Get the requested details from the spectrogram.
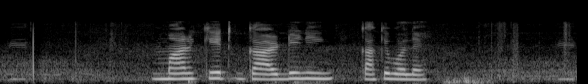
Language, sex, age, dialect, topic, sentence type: Bengali, female, 25-30, Standard Colloquial, agriculture, question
